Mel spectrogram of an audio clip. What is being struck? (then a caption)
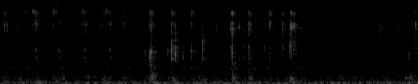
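Small plastic sanitizer bottle tapped with acrylic nails. Long grey acrylic nails tap and scratch a small, clear plastic bottle of hand sanitizer that is hollow and partly filled with liquid, including its label, while it is held in the hand. A quiet, steady stream of short, crisp clicks and scratchy rustles is heard, bright and high-pitched with little low end. The taps die away almost instantly.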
